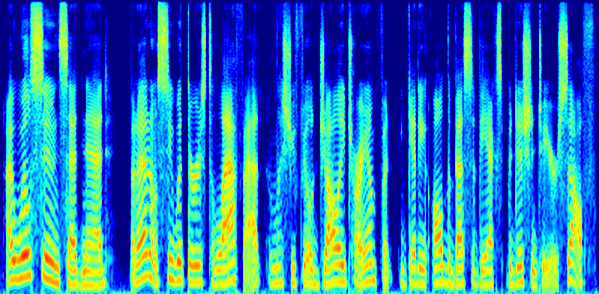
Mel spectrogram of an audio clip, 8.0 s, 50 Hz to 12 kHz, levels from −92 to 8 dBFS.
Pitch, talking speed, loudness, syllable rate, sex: 180 Hz, 225 wpm, -20 LUFS, 5.2 syllables/s, female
